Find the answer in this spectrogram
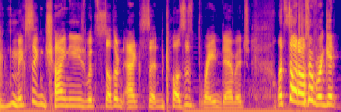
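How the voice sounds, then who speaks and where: A high-pitched man at a measured pace gives livestream commentary on a story game, performing the text dramatically and adding incredulous, lively asides with some profanity. The recording is dry, with faint music behind.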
